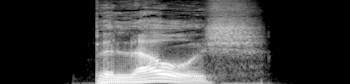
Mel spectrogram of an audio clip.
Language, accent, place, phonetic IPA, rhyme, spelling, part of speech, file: German, Germany, Berlin, [bəˈlaʊ̯ʃ], -aʊ̯ʃ, belausch, verb, De-belausch.ogg
- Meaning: 1. singular imperative of belauschen 2. first-person singular present of belauschen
